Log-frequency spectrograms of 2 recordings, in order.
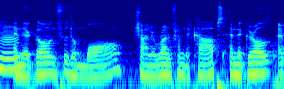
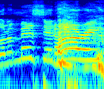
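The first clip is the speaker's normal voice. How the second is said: very high, very loud, urging scream; 15 dB louder than usual. Retelling a movie scene where a character yells at another: imitating someone screaming. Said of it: "He's screaming at him in Spanish".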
